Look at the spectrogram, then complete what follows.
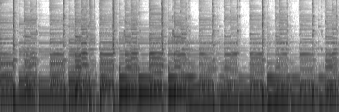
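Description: Background music: a strummed and plucked acoustic guitar tune.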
